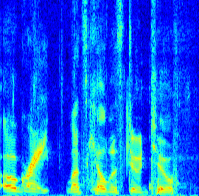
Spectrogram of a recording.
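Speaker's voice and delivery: quiet under-the-breath mutter. A player narrates their character's reaction during the game, muttered under the breath. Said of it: "muttering under my breath like".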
